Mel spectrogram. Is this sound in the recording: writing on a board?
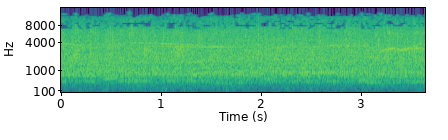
no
